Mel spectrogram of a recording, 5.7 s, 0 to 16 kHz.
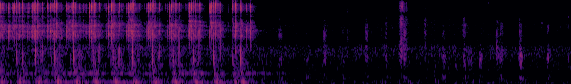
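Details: A guinea pig chews pellets on December 17, 2024, a fast run of crisp, even crunches that soon fades to quiet nibbling.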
